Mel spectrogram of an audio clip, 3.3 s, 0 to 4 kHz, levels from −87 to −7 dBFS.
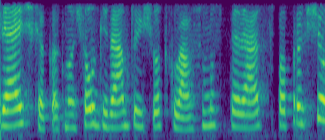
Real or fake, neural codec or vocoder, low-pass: fake; vocoder, 44.1 kHz, 128 mel bands, Pupu-Vocoder; 3.6 kHz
